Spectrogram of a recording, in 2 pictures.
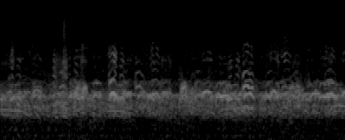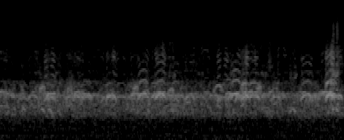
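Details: Massed snow geese at Skagit Valley calling together, a constant wall of high nasal honks with short yelping notes bursting above the chorus every second or so.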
